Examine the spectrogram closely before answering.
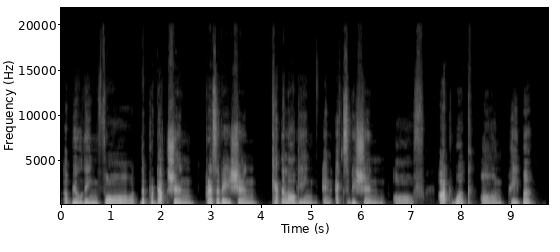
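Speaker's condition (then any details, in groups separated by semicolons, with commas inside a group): No condition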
